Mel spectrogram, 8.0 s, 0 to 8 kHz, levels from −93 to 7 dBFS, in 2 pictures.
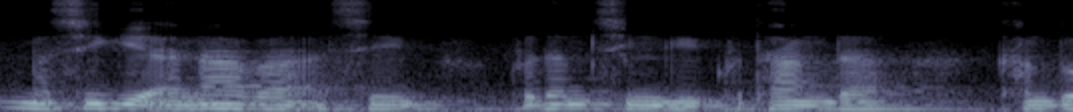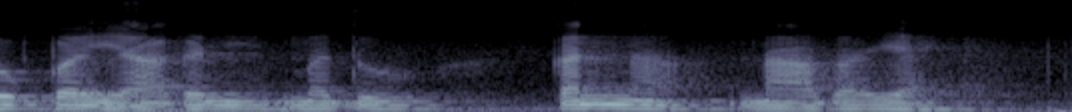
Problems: none marked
